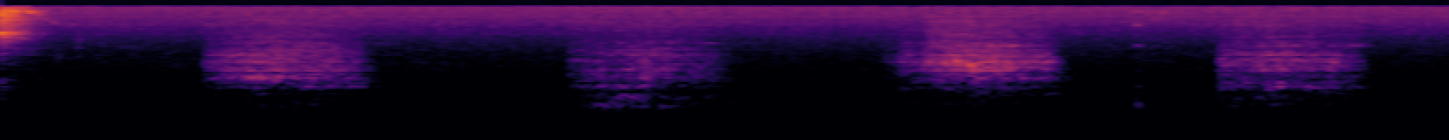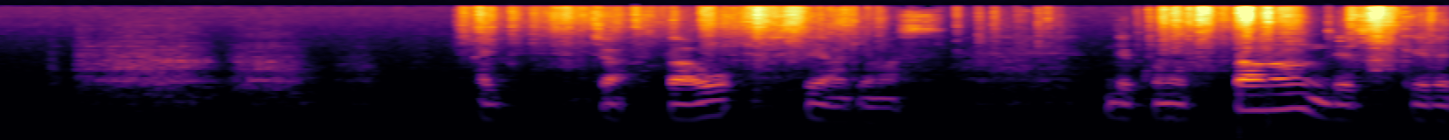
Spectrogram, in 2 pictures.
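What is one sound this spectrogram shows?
Ceramic bowls scrape and slide across a hard surface.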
